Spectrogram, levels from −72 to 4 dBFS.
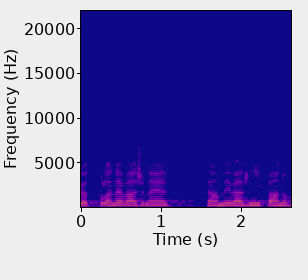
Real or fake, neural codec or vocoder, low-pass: real; none; 7.2 kHz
